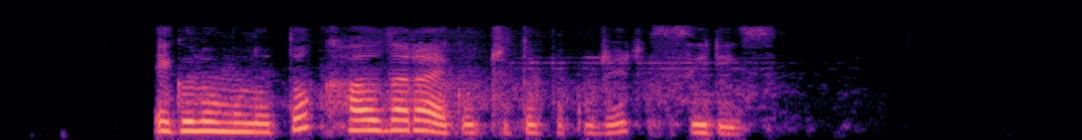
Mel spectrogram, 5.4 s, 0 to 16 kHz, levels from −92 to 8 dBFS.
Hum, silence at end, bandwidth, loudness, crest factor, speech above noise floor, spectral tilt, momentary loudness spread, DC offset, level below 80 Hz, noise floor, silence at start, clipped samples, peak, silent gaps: none; 1.7 s; 7.8 kHz; -17 LUFS; 18 dB; over 73 dB; -6.5 dB/octave; 13 LU; under 0.1%; -64 dBFS; under -90 dBFS; 0.8 s; under 0.1%; -2 dBFS; none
